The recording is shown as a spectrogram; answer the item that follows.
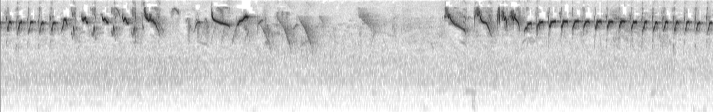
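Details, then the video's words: Champion white-eye training song: a fast high chipping trill that breaks into loud swooping slurs and downward sweeps, a quiet pause of about a second, then a fresh run of whistles and a long, steady, shrill trill. "pleci Jawara Pake Masteran ini jamin Geter-GETER!!!!!"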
